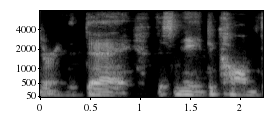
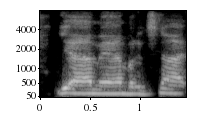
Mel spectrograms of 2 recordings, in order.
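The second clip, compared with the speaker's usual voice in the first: lazy, slow, pitched-up stoner drawl; 6 semitones higher, 7 dB louder than usual. Speaker imitating the argument people who do drugs make, impression of people who do drugs. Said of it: "that's my impression of people who do drugs".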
